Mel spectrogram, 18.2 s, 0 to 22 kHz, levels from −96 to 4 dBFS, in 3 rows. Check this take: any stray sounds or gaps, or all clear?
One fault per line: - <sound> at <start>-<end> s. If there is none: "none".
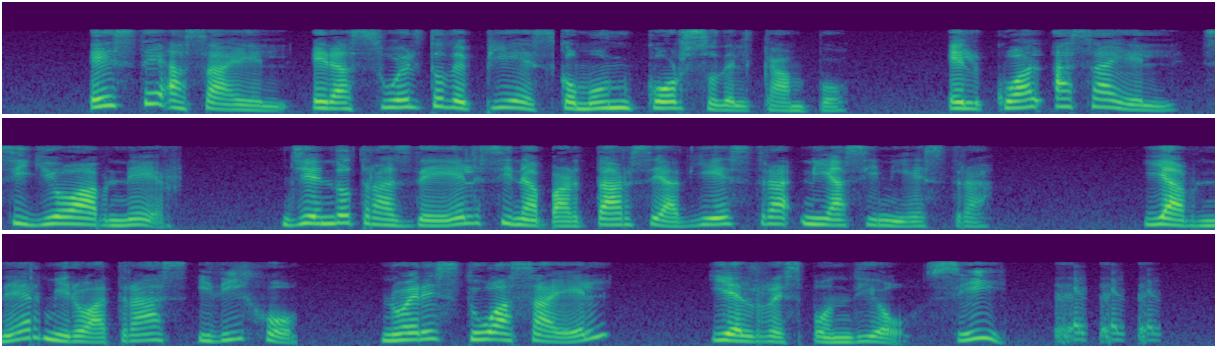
- laugh at 17.4-17.9 s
